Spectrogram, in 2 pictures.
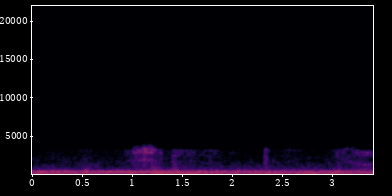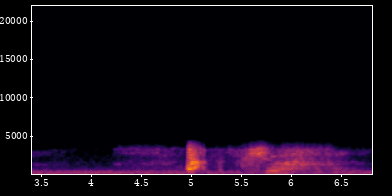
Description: On this video I sneezed for 6 minutes....more of 30 sneezes. Enjoy!!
